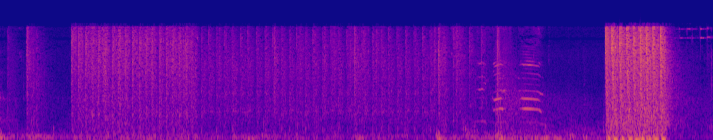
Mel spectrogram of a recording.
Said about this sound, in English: got a nice little view here for my machine gun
